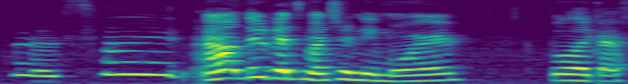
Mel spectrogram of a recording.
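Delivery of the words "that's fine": high, whimpery put-on voice of Ray; Ray's voice. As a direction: slip into the Ray character, half crying. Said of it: "I'd say a word like Ray would".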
